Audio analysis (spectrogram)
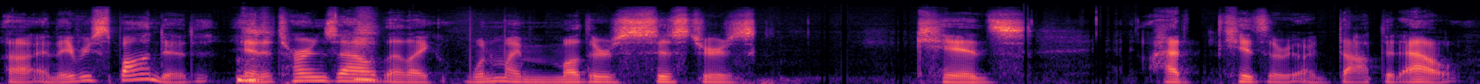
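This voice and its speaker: A man's voice: mid-range voice, unhurried, creaky, no echo. A man hosting a podcast, chatting casually in an informal, rambling storytelling way. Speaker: podcast host. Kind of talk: casual unscripted podcast chat.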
